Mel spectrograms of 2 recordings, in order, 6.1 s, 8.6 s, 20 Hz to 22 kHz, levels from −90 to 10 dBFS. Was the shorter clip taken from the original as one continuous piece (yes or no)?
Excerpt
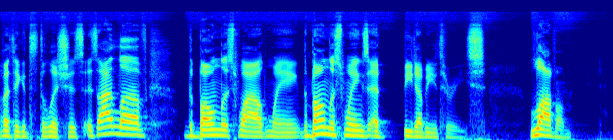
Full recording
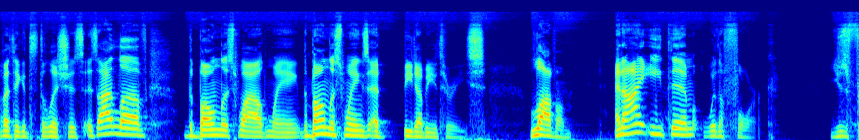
yes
